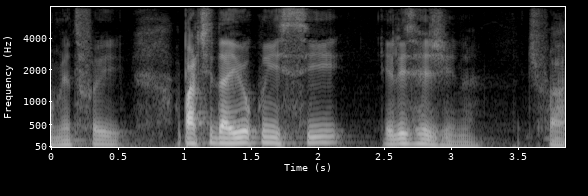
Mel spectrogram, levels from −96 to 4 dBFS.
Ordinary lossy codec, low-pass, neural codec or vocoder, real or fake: none; none; none; real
